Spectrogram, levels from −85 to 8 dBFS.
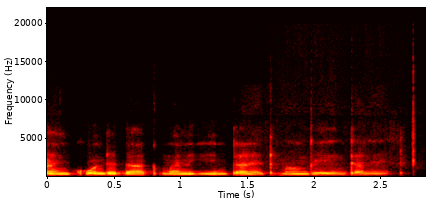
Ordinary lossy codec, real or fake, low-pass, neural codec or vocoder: Opus, 16 kbps; fake; 19.8 kHz; codec, 44.1 kHz, 7.8 kbps, DAC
